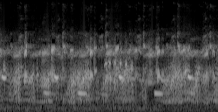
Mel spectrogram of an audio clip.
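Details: Croaking frogs fill the night air, a continuous wash of raspy pulses with short clear tonal notes popping out every second or so, many animals calling at once.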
